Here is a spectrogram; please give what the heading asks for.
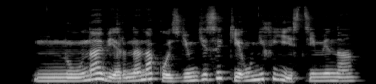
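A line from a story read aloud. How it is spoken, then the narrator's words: Vague mumble. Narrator (Russian): неопределенно пробурчала она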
